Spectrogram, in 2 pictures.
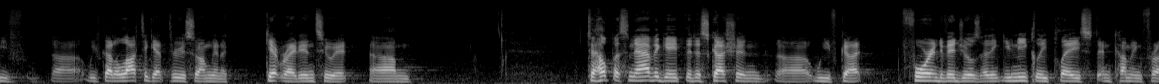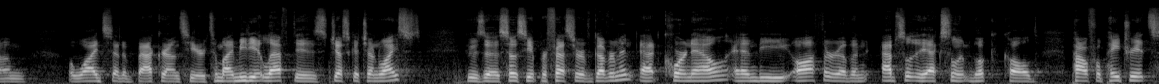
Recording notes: Q&amp;A with the audience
